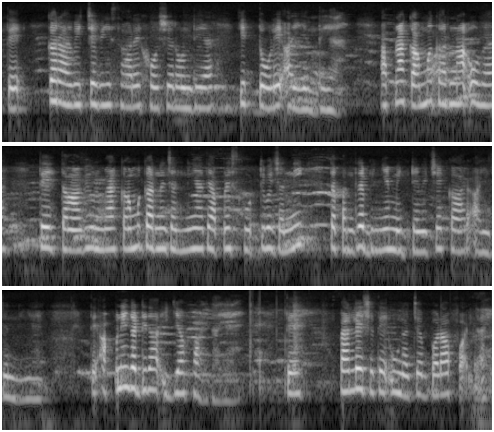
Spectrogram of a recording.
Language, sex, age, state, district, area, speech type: Dogri, female, 30-45, Jammu and Kashmir, Samba, urban, spontaneous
